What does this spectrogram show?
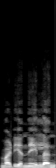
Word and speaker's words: Marianela: Brent my as I say my name is marianella from to-do Robotics and there are a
